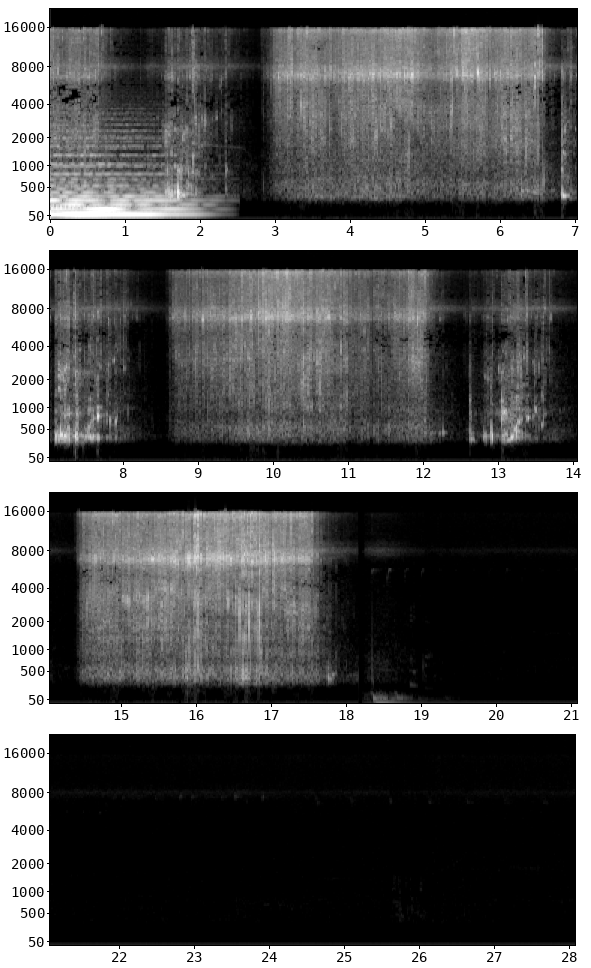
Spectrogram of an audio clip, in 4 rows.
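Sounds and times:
water splashing onto plants: 0:02.9 - 0:06.6, 0:08.7 - 0:12.1, 0:14.5 - 0:17.7.

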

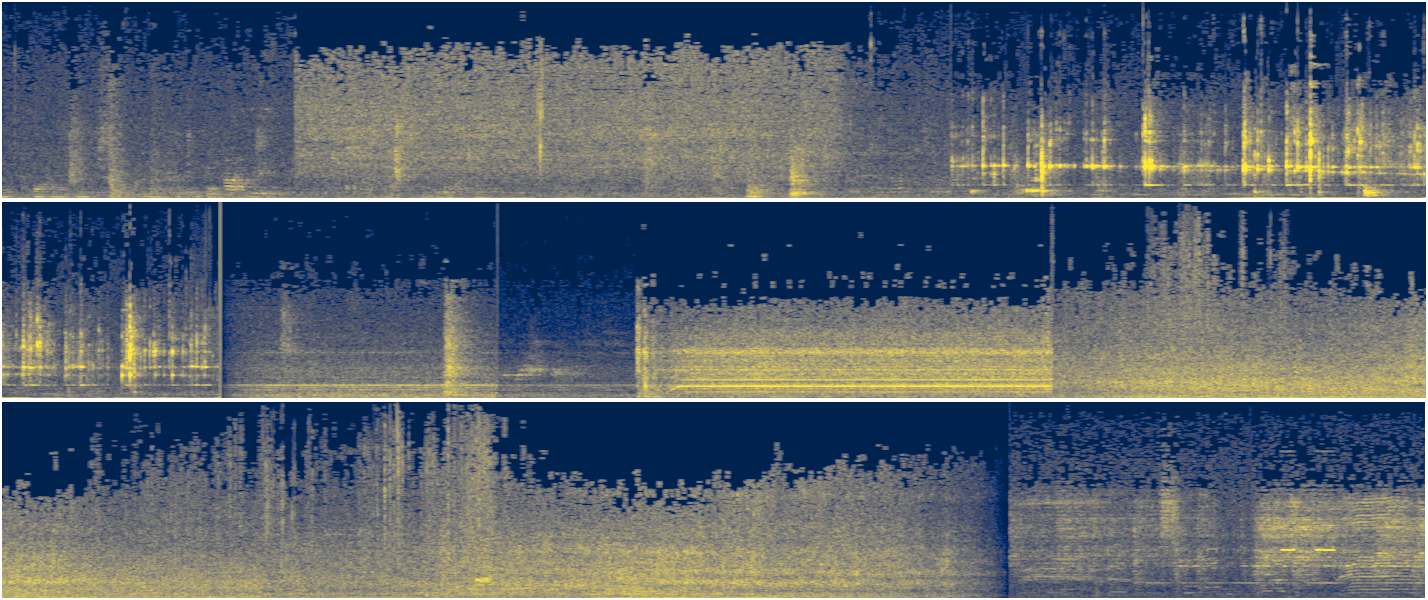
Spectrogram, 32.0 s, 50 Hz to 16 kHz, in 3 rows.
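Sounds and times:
rumble of passing vehicles: 0:18.6 - 0:28.9.

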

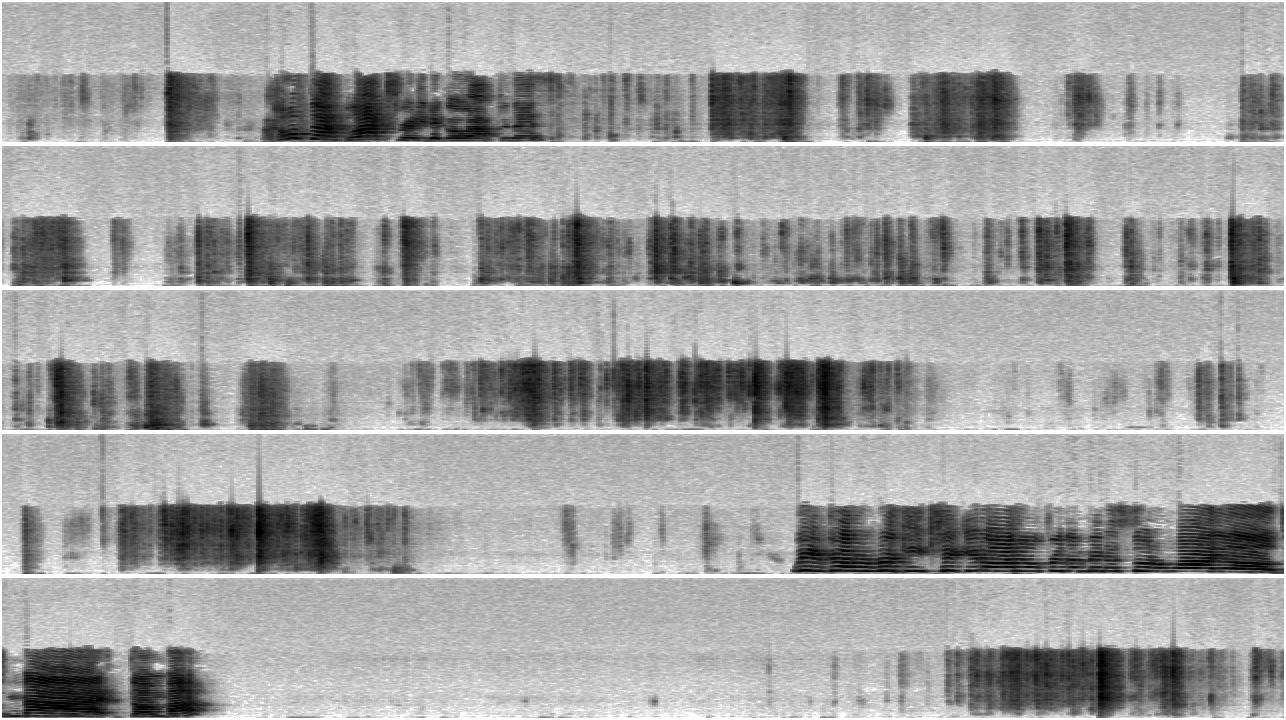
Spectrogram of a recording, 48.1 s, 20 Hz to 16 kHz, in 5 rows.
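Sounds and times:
foil packs crinkling and ripping: 0:05.3 - 0:08.3, 0:22.5 - 0:26.0, 0:29.7 - 0:31.8, 0:45.6 - 0:48.0
cardboard box tearing: 0:22.7 - 0:25.9, 0:29.8 - 0:31.8, 0:45.6 - 0:48.0.

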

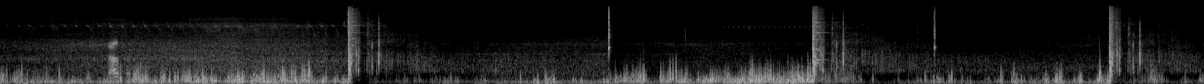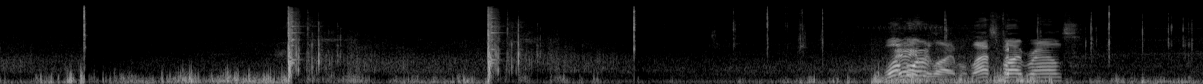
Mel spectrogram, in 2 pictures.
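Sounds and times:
wind rumble on microphone: 0:00.0 - 0:24.0
pistol shots: 0:03.5 - 0:04.4, 0:08.1 - 0:09.1, 0:11.1 - 0:12.0, 0:14.9 - 0:15.9, 0:16.9 - 0:18.0
metallic clicks of gun slide: 0:18.4 - 0:20.4, 0:22.8 - 0:24.0.

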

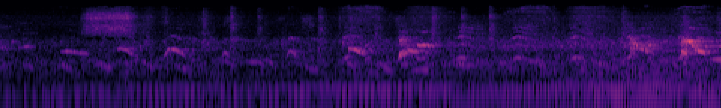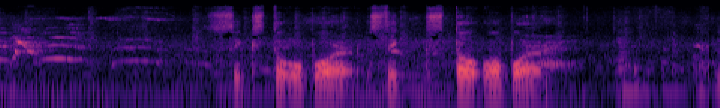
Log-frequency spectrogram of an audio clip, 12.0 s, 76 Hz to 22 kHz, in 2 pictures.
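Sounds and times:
dog whimpering: 0:00.0 - 0:08.1, 0:11.7 - 0:12.0.

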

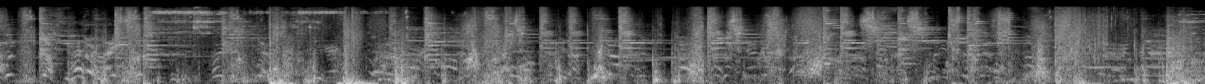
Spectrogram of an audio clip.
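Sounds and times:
swords clashing: 0:00.0 - 0:12.0
music: 0:03.8 - 0:12.0.

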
